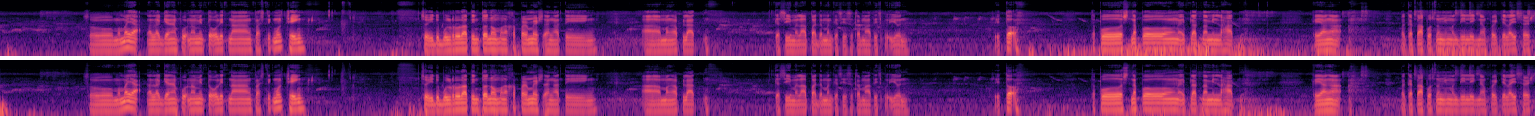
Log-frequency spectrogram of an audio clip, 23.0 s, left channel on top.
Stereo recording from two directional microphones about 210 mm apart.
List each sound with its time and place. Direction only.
1.3 s speech: 10° right (ahead or behind)
6.3 s speech: 15° right (ahead or behind)
14.9 s speech: 5° right (ahead or behind)
16.4 s speech: centre (ahead or behind)
19.8 s speech: 10° right (ahead or behind)
21.0 s speech: centre (ahead or behind)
